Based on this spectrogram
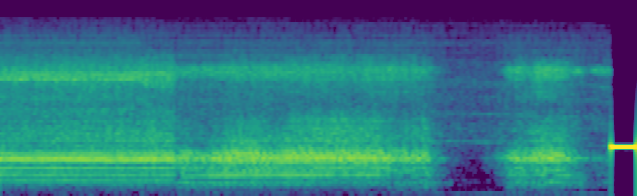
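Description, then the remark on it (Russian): An electric drill whirs steadily and loudly for several seconds, eases off briefly near the end, spins back up, then cuts to a short electronic beep. “Дрель какая классная, это ведь всего лишь твой сон. А ты сверли, сверли, сверли, по утрам тебе мозги.”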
